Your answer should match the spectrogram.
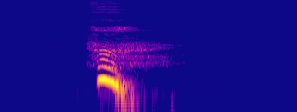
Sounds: Sigh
